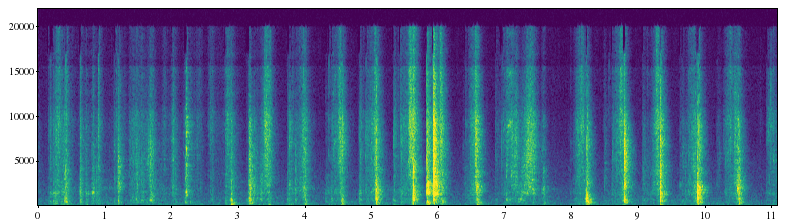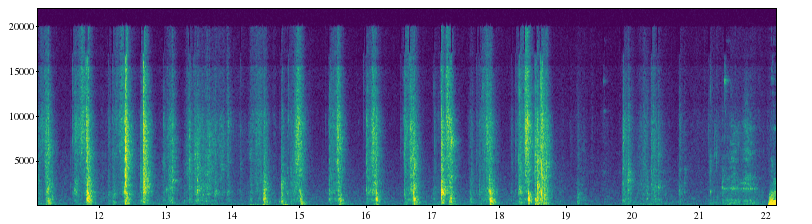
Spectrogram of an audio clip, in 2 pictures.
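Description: Tarot cards being shuffled by hand for a reading, a long run of quick riffling bursts in steady rhythm, close and moderately loud, with no talking.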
